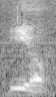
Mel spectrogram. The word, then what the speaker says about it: Io: they can even be seen on eio or IO depending how you pronounce it so lava tubes are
